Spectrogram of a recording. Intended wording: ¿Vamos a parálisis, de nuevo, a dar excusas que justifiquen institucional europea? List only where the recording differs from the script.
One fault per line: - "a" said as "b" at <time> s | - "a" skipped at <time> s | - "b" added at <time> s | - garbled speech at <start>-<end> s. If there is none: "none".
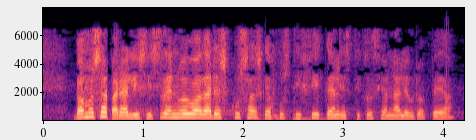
none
